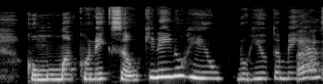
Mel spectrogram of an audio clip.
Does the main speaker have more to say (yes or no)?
no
